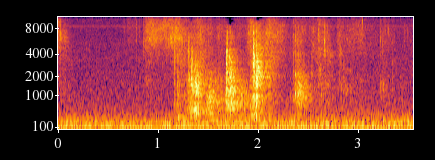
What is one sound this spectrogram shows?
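Paper rustles as a hand moves it.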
